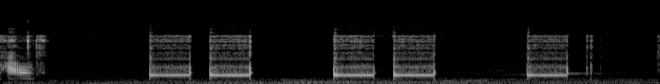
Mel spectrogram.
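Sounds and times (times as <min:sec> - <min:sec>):
speech: 0:00.1 - 0:00.5
telephone ringback tone on a call to an office: 0:01.5 - 0:02.6, 0:03.3 - 0:04.5, 0:05.3 - 0:06.0.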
